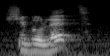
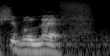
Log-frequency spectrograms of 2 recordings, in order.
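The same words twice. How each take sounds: First: The ending is a plain t sound. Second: The ending is a th sound. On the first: It marks the speaker as belonging to one dialect group. "pronounce the T and leave, leave the H silent" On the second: It marks the speaker as belonging to the other dialect group. "or pronounce the H"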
